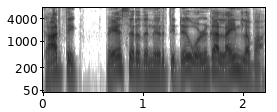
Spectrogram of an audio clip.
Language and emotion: Tamil, angry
